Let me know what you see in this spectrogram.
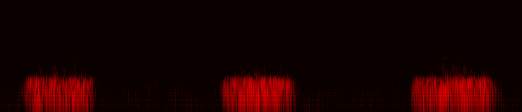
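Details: Snoring: three low, buzzing snores at a steady rhythm, about one every four seconds, over a faint steady background hiss.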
